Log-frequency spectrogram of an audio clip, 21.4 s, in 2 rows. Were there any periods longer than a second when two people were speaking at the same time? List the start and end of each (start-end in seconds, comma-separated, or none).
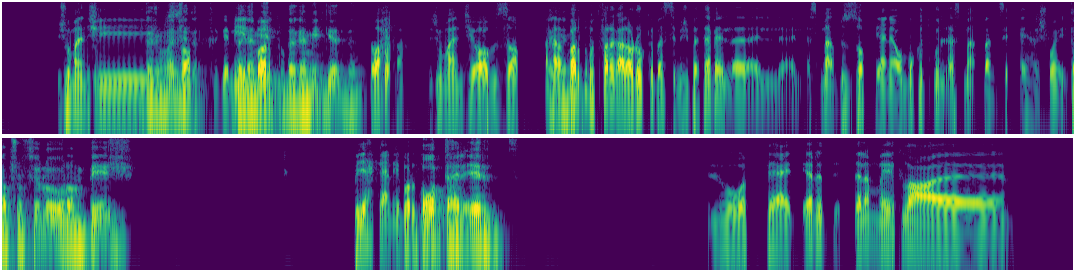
1.3-2.8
